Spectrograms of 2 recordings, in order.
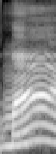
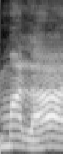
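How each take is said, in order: First: It is said as one syllable. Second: It is said as two syllables. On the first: The speaker calls it right. "อ่านว่าม้านะครับ" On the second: The speaker calls it wrong. "ไม่ใช่มะลานะครับ"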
